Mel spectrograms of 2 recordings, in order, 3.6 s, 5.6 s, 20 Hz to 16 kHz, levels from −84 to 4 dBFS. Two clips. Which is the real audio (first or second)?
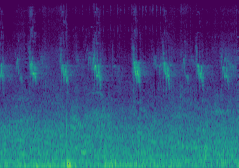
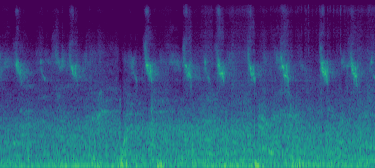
first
